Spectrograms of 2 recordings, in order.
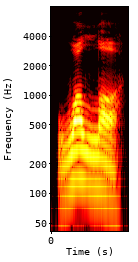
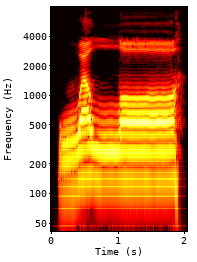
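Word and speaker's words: والله: The third mistake is pronouncing waw as a heavy letter, especially when it is followed by a heavy letter. Like in this example. Wallah. So we don't say wa. Wallah.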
